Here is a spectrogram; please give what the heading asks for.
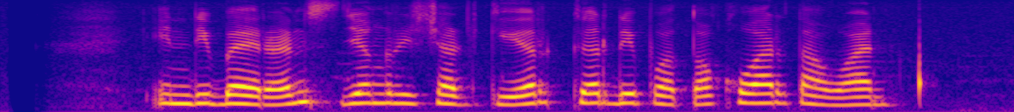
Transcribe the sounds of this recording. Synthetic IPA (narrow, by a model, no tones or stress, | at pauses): ʔindibajɾənsd͡ʒɨŋrit͡ʃard̚ɡirkɨrdipɔt̪ɔkwart̪awan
